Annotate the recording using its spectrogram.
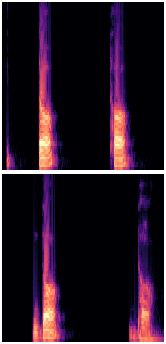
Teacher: तो थ जो है आपका दंत में आता है।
